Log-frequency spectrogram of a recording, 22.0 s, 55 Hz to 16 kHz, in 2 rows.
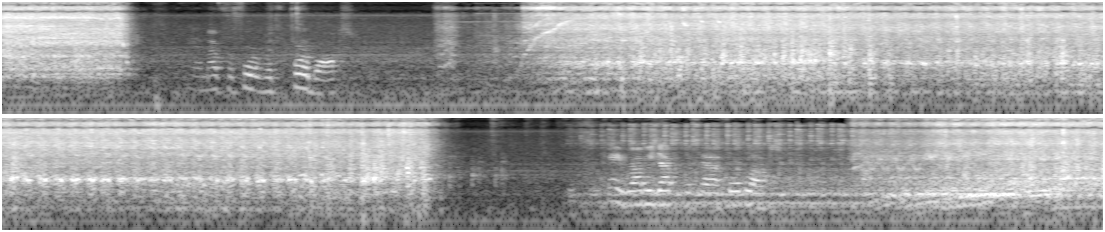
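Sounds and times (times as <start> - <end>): toy truck motor whining: 0.0 - 1.4, 4.3 - 15.5, 19.0 - 22.0
tires scrabbling on floor: 12.8 - 22.0.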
